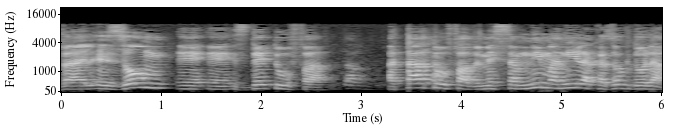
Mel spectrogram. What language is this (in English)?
Hebrew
